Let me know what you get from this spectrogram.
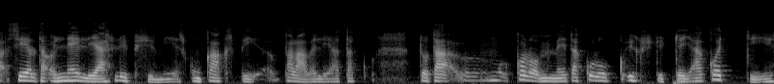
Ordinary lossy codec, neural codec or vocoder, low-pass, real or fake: none; none; 7.2 kHz; real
